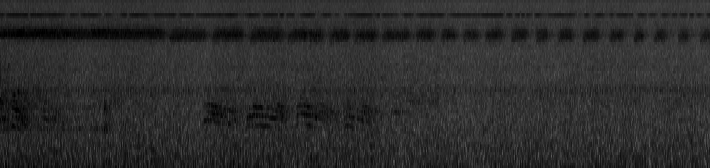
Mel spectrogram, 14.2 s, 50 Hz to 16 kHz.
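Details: A min-min cicada sings a high, pulsing drone on 24 July 2016, with a crow cawing briefly.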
